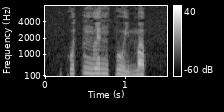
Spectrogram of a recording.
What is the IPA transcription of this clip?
kʷ ɐ˨˥ t̚ ʊ˧ ŋ l ɪ˧ ŋ p uː˨˩ j m ɐ˨ p̚

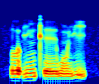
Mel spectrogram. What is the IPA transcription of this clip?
l ʊ˦ ʔ j ĩ˦ kʰ e˨ ɪ̯ w ũ˨ j ḭ˦˨

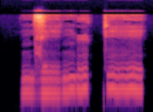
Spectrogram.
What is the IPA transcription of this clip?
n z i ŋ y k i

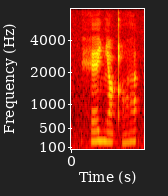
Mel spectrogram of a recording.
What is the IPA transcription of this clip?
h ɛ ʎ ã qʼ a̤

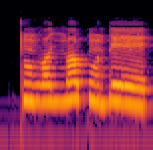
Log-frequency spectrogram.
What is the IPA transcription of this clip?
t̪ õ v ʌ i̯ ŋ ʌ p õ d e

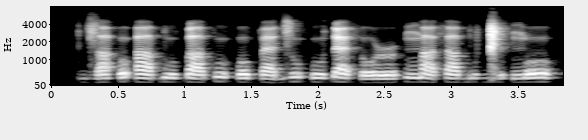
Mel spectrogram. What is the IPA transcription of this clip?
d͡z a˩˧ ʔ o˥˩ ʔ a˧˩˧ ɓ u˩˧ ɓ a˩˧ p u˦ ʔ o˨˩ p æ˧˩˧ d͡z u˥˩ ʔ u˧˩˧ ɗ æ˥˩ θ o˩˧ ɹ | ŋ͡m a˧˩˧ θ a˩˧ b u˩˧ ɡ͡ǁ u˨˩ ʔ ŋ͡m o˦

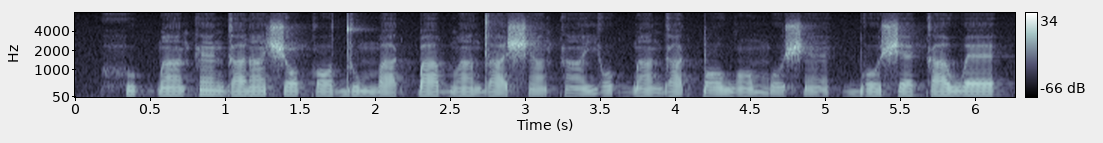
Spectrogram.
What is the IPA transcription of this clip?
h u˧ ɡ͡b ã˧ k ɛ̃˦ ɡ a˧ ɾ ã˦ ʃ ɔ˦ k ɔ˧ d u˧ m a˨ k͡p a˧ b ã˦ d a˦˨ ʃ ã˧ k ã˨ j o˨˦ ɡ͡b ã˦ ɡ a˦˨ k͡p ɔ˧ w ɔ̃˧ m o˨ ʃ ɛ̃˨ | ɡ͡b o˨ ʃ ɛ˨ k a˨˦ w ɛ˦

